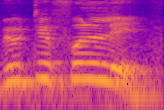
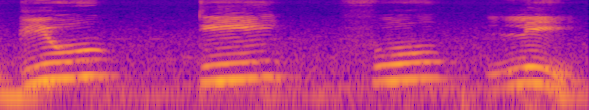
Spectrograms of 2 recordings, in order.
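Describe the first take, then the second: First: Said in the usual way. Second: "beautifully" pulled apart slowly into four beats; syllable by syllable. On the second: Shown as a demonstration. Teacher showing four syllables to the class, "beautifully" split slowly. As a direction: pause after each syllable of "beautifully", stretching each one. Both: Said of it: "four syllables".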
